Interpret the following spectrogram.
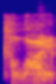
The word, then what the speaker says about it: Calliope: It's Calliope. Calliope, but I called her Callie. Like Calliope. Penelope.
